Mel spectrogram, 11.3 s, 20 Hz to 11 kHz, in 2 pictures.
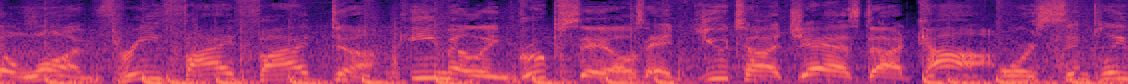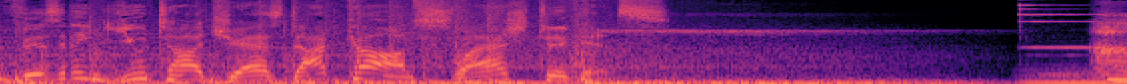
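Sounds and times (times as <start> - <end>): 
speech: 0.2 - 9.1
bell ringing: 10.7 - 11.2.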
